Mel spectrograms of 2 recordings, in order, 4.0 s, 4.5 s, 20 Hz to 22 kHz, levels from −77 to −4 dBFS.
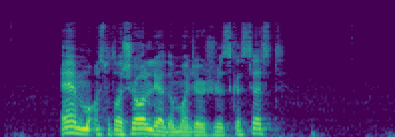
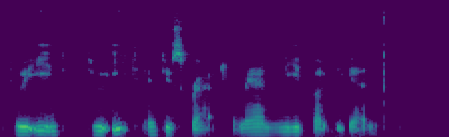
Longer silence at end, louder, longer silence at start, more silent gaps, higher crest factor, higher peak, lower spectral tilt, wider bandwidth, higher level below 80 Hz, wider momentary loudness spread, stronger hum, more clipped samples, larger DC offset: about the same, 0.8 s vs 0.75 s; first, -19 LUFS vs -37 LUFS; first, 0.6 s vs 0.15 s; neither; about the same, 16 dB vs 18 dB; first, -4 dBFS vs -20 dBFS; first, -6 dB/octave vs -4 dB/octave; second, 11.5 kHz vs 16 kHz; first, -46 dBFS vs -76 dBFS; second, 9 LU vs 13 LU; neither; neither; neither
